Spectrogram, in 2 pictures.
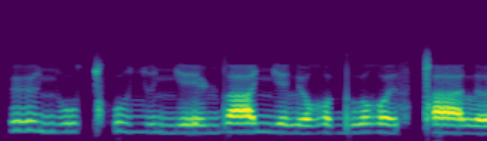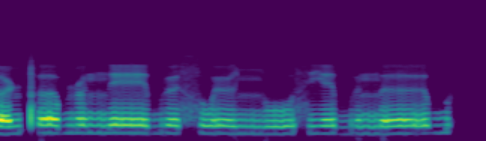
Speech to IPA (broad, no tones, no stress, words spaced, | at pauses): ʏːɲuːǀʰuʎʏ ɲeːɳd̪aːɲe lʏʁʷə d̪uʁʷɘːsǀaː ləːɳtʼəːbɳʏ n̪eːbʏːswʏː ɲuːsjebʏ n̪ɘːb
